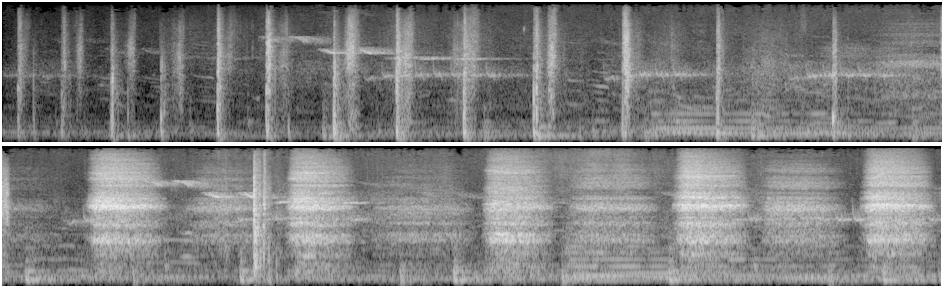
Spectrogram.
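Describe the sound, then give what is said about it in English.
Quick, evenly spaced footsteps thud along at a running pace, then loud, heavy panting breaths join in, rhythmic and breathless, with no talking. “I always think that running footsteps sounds like”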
